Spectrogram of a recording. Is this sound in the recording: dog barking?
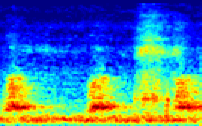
yes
